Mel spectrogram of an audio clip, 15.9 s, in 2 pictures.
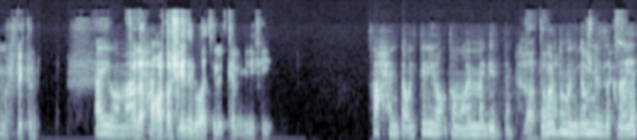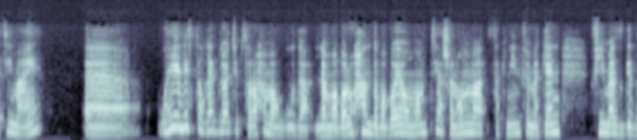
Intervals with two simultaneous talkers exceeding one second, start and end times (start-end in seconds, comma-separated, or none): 6.5-7.9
